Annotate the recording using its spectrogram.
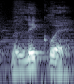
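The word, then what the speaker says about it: Malique: A lot of people think my name is M-A-L-I-K. It's M-A-L-I-Q-U-E. Malikwe. Yeah. That's how I pronounce it.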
